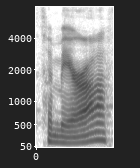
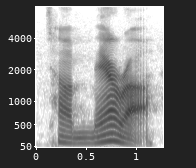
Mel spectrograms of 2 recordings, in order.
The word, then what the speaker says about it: Tamra: Listen, Tamra, Cynthia, I pronounced her name as Tamara for months. She never corrected me. And then one day I get an email for her and and she's like, Jess, like, my name is pronounced Tamara.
